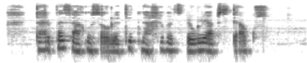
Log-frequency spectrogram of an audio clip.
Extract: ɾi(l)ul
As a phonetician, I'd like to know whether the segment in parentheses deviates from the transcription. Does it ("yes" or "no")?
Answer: yes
